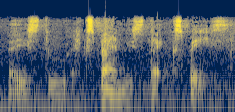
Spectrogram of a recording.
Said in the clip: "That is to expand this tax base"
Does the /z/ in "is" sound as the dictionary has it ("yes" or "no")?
no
